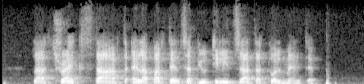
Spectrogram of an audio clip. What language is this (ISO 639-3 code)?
ita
